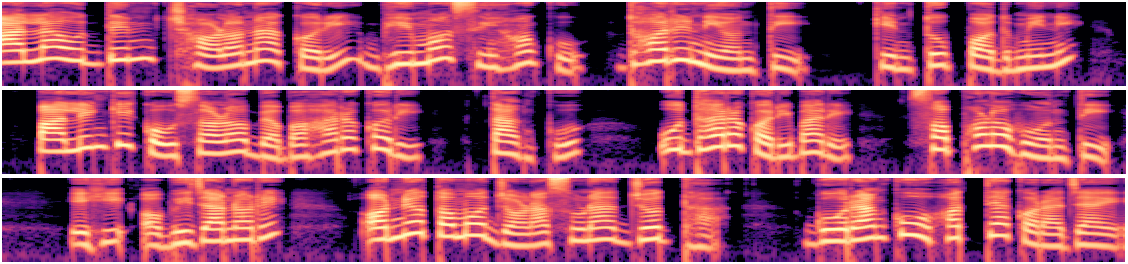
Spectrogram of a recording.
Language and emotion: Odia, neutral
